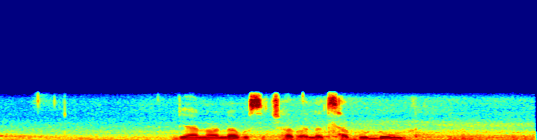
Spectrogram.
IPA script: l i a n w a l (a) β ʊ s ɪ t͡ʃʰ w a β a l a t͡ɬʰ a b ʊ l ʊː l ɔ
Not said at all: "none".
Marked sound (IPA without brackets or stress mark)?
a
